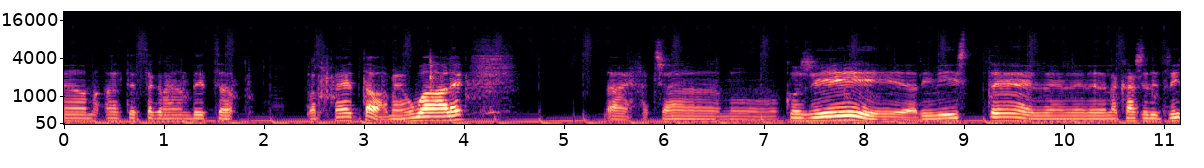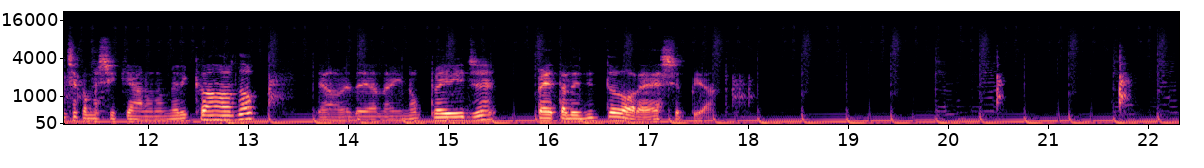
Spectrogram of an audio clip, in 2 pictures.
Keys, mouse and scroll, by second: 0.5 click, 0.7 click, 0.9 click, 2.5 ctrl+a, 5.1 click, 5.6 click, 5.9 click, 6.2 click, 8.2 click, 9.5 scroll up 2, 11.1 scroll up 2, 12.9-22.3 drag.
